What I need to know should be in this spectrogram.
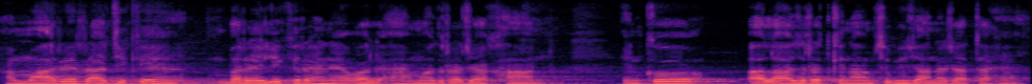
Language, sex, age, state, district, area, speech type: Hindi, male, 30-45, Uttar Pradesh, Bhadohi, urban, spontaneous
